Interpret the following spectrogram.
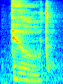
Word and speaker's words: guild: how they pronounce it guilt guilt you don't hear very much of the G but it is there and it is a short I he's a trapped I so he can't sing unless he was to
